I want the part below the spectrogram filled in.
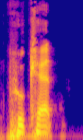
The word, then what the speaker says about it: Phuket: The Phuket and Pho thing. Mm-hmm. The French were the colonizing power in that area, and that's why it's spelled fuck it for us, but it's pronounced Phuket.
